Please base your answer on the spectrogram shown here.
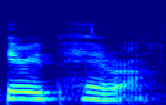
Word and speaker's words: Peri: Wait, Perry Perry. Peri. That's the correct way to say it is connected to Cleo.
